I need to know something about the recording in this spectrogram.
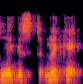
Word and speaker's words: Nnegest Likké: name like Nnegest Likké, my name is actually pronounced in Ethiopia, it's pronounced Nnegest Likké. So that is even harder than Nnegest, for Americans, let alone Black Americans.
